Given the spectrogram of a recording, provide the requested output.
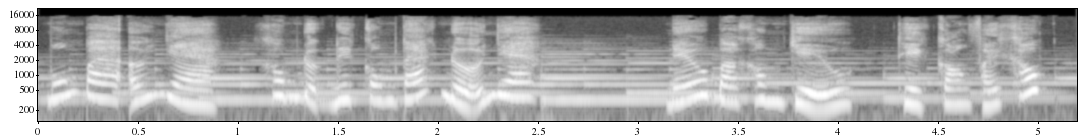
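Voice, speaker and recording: A woman's voice: high voice, animated, normal speed. A woman playing a distressed, clinging young mother and betrayed wife in a cartoon drama. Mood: pleading. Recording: loud music behind the voice.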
